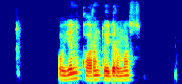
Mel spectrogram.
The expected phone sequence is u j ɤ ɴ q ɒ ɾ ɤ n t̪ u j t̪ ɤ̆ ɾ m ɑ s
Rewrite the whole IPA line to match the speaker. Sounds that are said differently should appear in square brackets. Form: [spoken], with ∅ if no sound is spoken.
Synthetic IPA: u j ɤ ɴ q ɒ ɾ ɤ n t̪ u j [d̪] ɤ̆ ɾ m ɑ s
